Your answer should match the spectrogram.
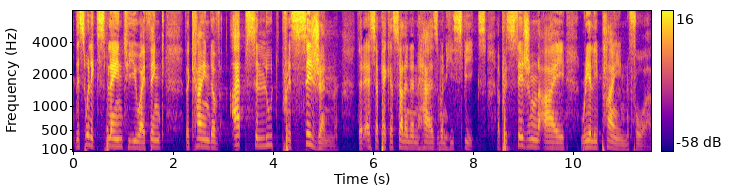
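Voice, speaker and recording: A man's voice: medium pitch, unhurried, bright, forceful tone. A man hosting a library stage event, welcoming guests in an effusive, formal way with playful asides. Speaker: host. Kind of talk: stage introduction and reading. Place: large library event hall. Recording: reverberant auditorium.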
